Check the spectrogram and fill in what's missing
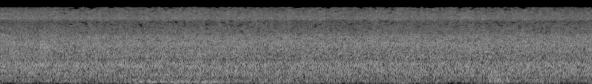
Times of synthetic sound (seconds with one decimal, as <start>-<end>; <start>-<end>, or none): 0.0-0.5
